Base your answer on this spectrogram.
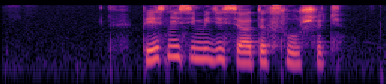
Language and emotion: Russian, neutral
